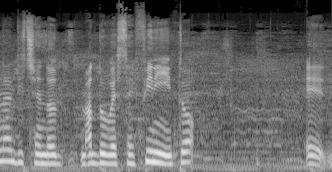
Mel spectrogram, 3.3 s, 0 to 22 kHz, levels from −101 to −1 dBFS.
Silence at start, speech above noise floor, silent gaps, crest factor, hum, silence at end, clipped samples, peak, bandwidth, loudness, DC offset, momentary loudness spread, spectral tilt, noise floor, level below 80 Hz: 0 s; 19 dB; none; 18 dB; none; 0 s; under 0.1%; -2 dBFS; 20 kHz; -18 LUFS; under 0.1%; 21 LU; -4 dB/octave; -38 dBFS; -46 dBFS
